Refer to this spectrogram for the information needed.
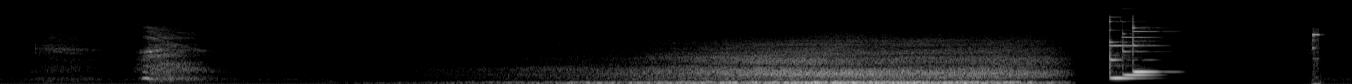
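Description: A couple of breathy sighs, then an airplane engine roar swells for several seconds, heavy and rumbling, before cutting off abruptly into a short bright chime-like tone.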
